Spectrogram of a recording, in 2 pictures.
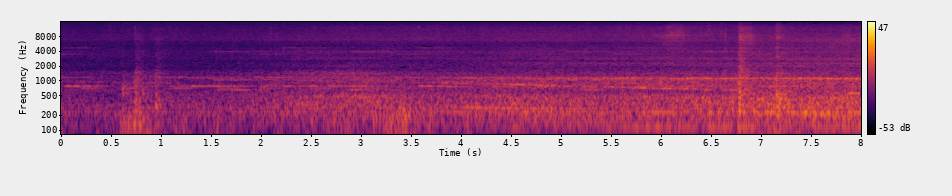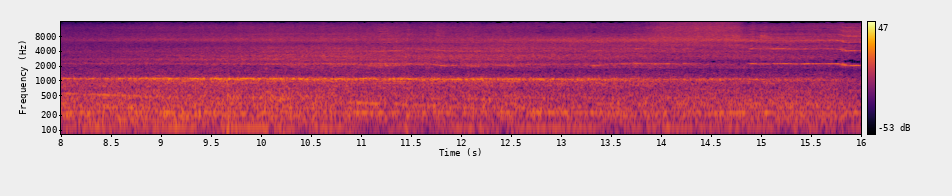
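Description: A train approaches and rolls in with a growing rumble.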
